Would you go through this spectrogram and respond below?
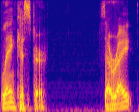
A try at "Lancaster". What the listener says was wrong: You drew it out a little bit. Like you got to shorten it, compress it a little bit.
